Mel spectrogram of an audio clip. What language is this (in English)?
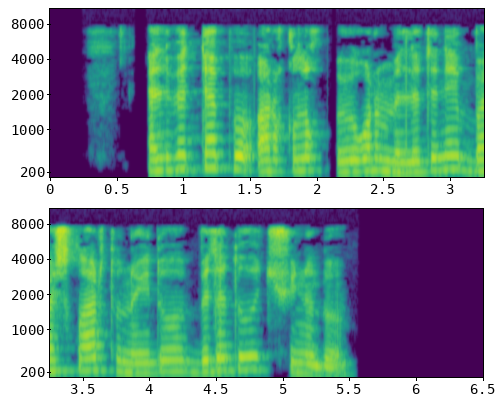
Uyghur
